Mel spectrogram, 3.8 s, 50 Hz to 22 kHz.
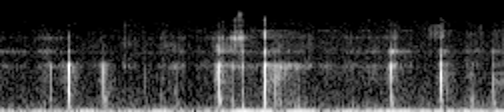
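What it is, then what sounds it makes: Plastic bottle cap clicking. Fingertips twist and click the yellow plastic cap on a small, hollow, opaque yellow plastic bottle, like a cosmetic or sunscreen bottle, held in the other hand. A series of sharp, dry plastic clicks and ticks, bright around 2.3 kHz, stops dead with no ring. They sit over a quiet, low background hum.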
